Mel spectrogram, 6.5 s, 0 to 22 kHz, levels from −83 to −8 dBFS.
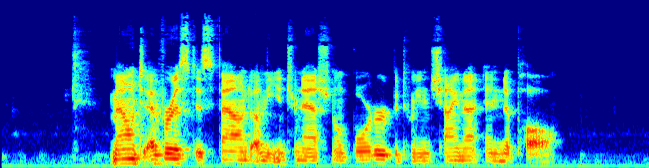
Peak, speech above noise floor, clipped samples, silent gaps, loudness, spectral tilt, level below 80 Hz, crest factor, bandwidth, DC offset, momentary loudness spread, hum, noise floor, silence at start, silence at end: -2 dBFS; 32 dB; under 0.1%; none; -20 LUFS; -4 dB/octave; -50 dBFS; 20 dB; 16 kHz; under 0.1%; 10 LU; none; -51 dBFS; 0.75 s; 0.9 s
